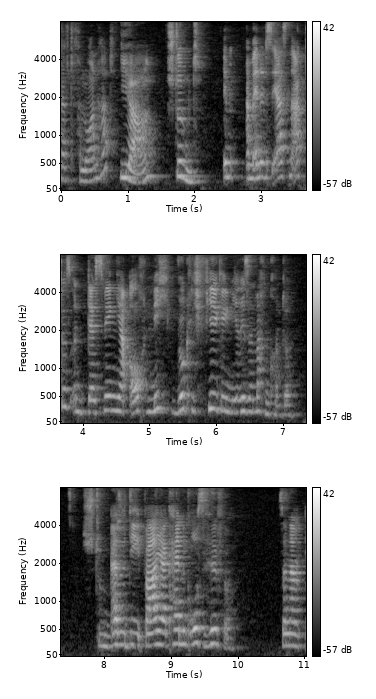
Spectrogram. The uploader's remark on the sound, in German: Disclaimer: Die Audio wollte diese Folge einfach nicht mit uns kooperieren …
